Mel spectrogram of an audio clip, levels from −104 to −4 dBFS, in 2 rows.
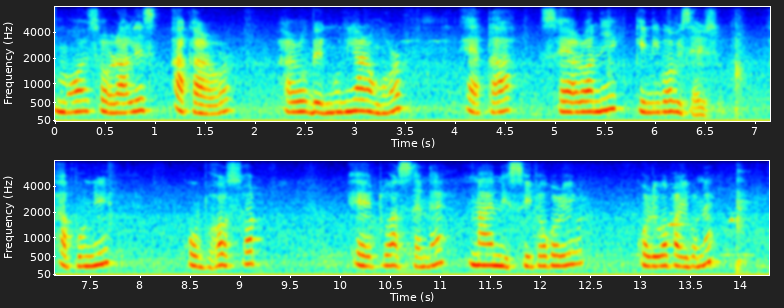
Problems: constant background noise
